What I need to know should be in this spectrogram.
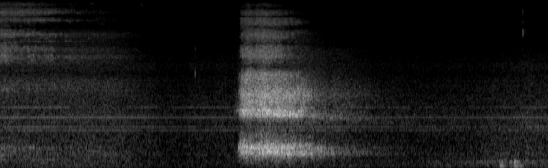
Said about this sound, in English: So let's take a deep breath and just feel connected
